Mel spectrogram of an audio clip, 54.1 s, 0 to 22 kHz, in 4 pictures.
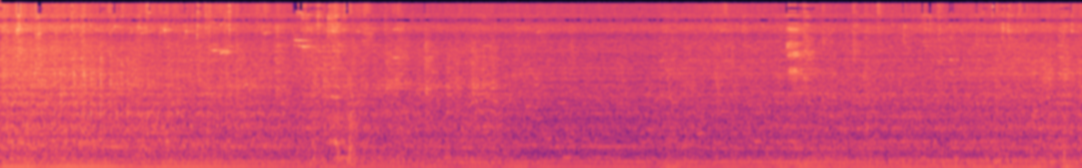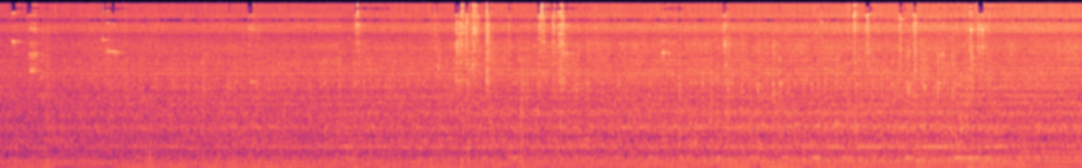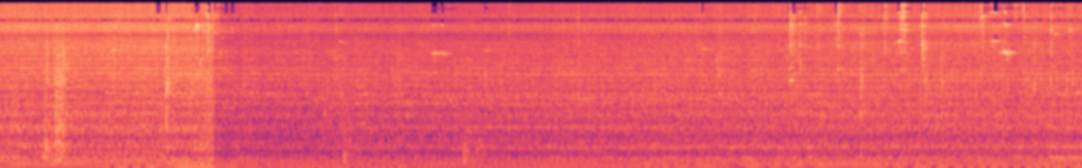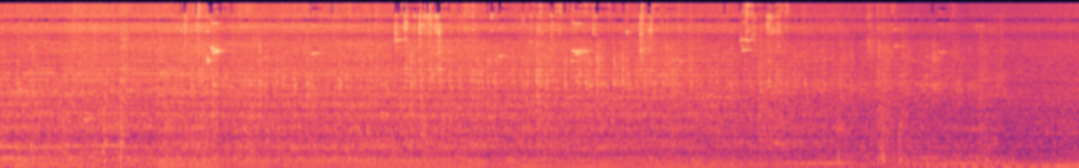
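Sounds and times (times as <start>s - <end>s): diesel earthmoving machinery running: 0.0s - 54.0s
metal clanks and clicks: 18.9s - 26.2s, 36.8s - 53.0s.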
